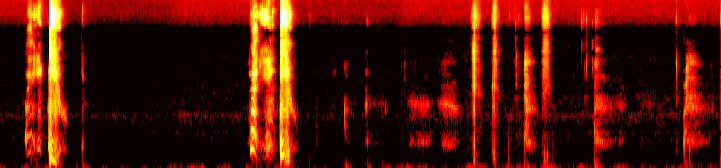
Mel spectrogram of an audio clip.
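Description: Two sharp sneezes in quick succession, each preceded by a sharp intake of breath, followed by sniffing and quieter breathing.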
